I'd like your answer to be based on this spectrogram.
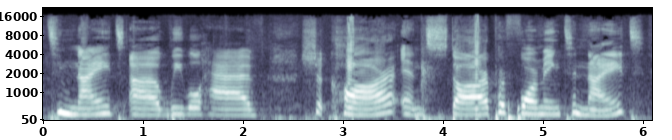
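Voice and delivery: ordinary talk, nothing marked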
